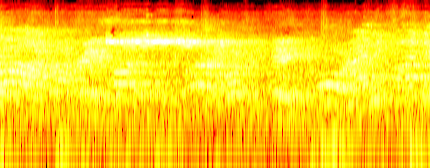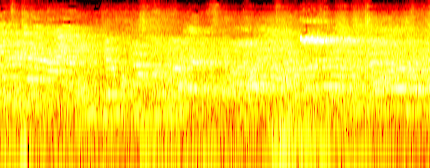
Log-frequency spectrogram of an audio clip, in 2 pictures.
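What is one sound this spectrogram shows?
Sneakers squeak sharply on the gym floor.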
